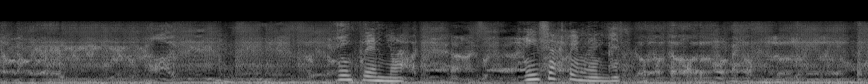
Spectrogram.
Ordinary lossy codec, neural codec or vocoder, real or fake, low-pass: none; codec, 16 kHz, 1 kbps, FreqCodec, larger model; fake; none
